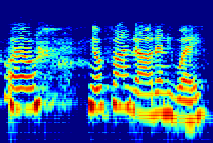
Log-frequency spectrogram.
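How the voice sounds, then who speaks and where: Cheap-hotel manager, American, talkative and self-righteous, pushy, rather high pitch, muffled vintage radio play sound. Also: female voice, lively intonation, measured pace. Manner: insistent, folksy, talkative. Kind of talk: 1950s radio drama acting. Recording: dull, noisy 1950s radio recording.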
